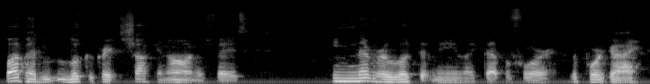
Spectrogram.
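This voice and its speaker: A man's voice: fairly low pitch, measured pace, darkish tone, dull audio. A man narrating a first-person fan fiction story aloud, often stumbling and repeating phrases as he reads.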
